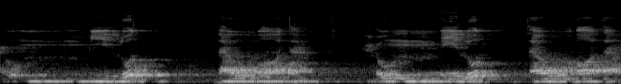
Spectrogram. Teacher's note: Kemudian hummilu aslinya panjang, ada wawu sukun di sini, tetapi karena setelahnya huruf bertasydid maka dari huruf lam langsung ke huruf ta, tidak dipanjangkan tapi langsung dimasukkan ke huruf ta.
